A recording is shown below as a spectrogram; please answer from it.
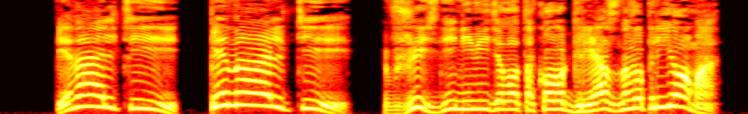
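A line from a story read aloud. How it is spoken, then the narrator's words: Woman shouting. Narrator (Russian): закричала мадам Трюк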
